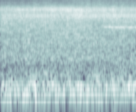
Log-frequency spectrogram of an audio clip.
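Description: Heavy, unbroken rain pours down during a typhoon, a dense steady hiss filling the whole moment at constant loudness with no pauses.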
